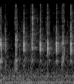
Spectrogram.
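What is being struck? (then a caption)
Plastic paint bottle with internal agitator ball. A plastic paint bottle with an internal mixing agitator is shaken vigorously so the agitator mixes the contents, since the paint must be properly mixed before it works. Nine quick, bright clicks rattle out in a steady rhythm, each one short and sharp with almost no low end.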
